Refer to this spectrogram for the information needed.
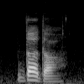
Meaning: nurse (a person (usually a woman) who takes care of other people’s young)
- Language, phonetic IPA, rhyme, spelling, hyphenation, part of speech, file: Hungarian, [ˈdɒdɒ], -dɒ, dada, da‧da, noun, Hu-dada.ogg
